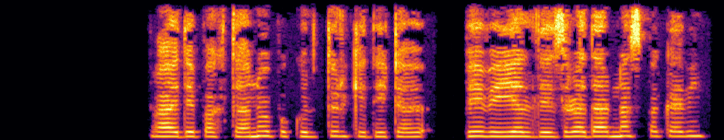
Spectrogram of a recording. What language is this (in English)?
Pashto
